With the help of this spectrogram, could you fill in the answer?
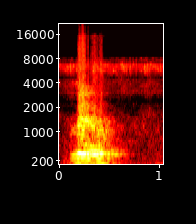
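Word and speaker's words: BLEU: kinds of translation systems it's called Blue although it's spelled b EU stands for bilingual evaluation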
